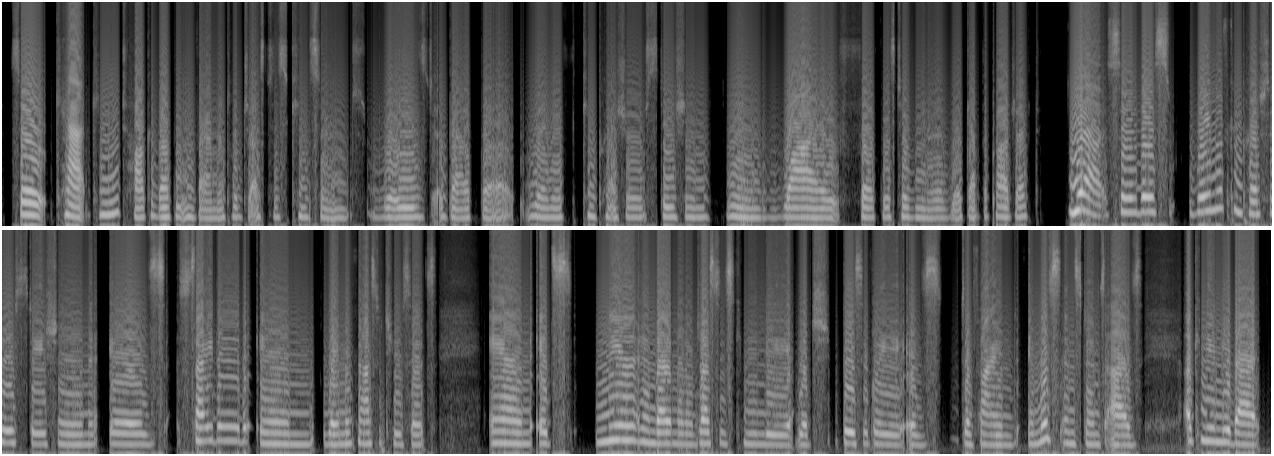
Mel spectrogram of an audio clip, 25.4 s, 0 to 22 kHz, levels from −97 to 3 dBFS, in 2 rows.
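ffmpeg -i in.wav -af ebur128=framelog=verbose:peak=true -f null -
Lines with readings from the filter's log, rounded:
Integrated loudness:
  I:         -29.3 LUFS
  Threshold: -39.4 LUFS
Loudness range:
  LRA:         5.9 LU
  Threshold: -49.7 LUFS
  LRA low:   -33.4 LUFS
  LRA high:  -27.5 LUFS
True peak:
  Peak:       -7.6 dBFS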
